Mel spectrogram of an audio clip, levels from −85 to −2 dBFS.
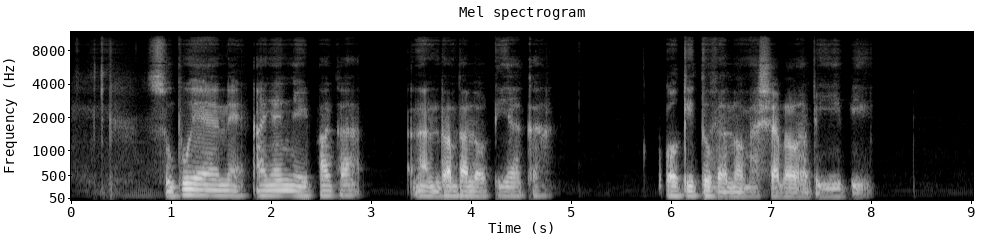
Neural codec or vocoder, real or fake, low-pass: codec, 32 kHz, 1.9 kbps, SNAC; fake; 10.8 kHz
